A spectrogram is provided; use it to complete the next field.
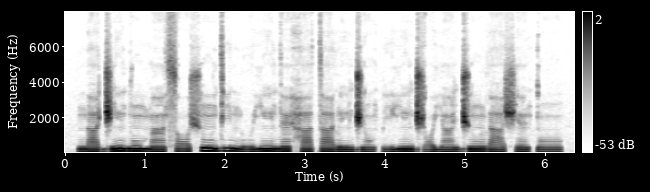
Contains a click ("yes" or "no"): no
